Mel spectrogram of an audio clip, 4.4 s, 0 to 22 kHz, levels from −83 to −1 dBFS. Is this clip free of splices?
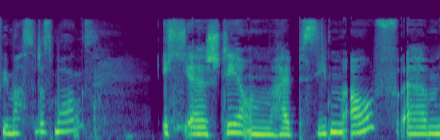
yes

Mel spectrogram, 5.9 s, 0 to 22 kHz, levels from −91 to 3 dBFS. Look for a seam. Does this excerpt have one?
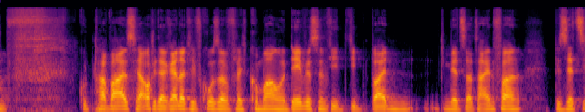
yes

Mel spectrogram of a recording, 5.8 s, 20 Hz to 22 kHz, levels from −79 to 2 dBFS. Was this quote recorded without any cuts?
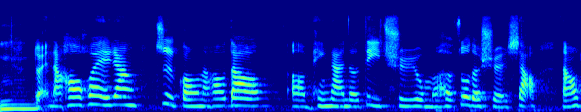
yes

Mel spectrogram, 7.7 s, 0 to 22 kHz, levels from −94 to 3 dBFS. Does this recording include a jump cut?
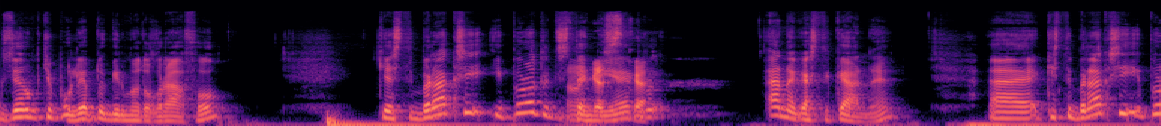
no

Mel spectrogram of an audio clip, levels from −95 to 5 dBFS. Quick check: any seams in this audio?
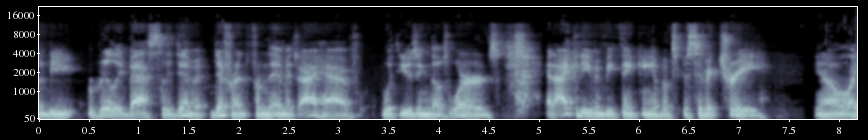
yes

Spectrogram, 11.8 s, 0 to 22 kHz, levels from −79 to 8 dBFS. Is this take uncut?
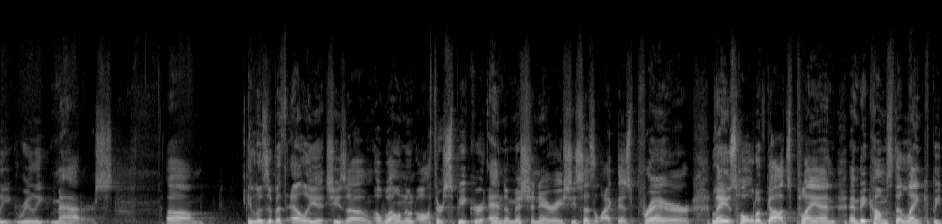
yes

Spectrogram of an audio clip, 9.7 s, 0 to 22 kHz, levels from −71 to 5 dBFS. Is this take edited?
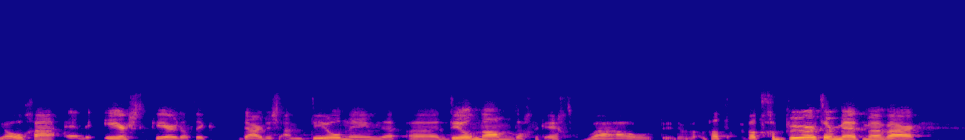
yes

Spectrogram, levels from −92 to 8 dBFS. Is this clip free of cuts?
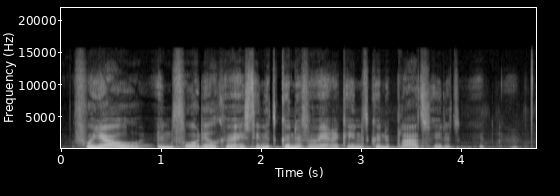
yes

